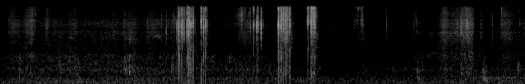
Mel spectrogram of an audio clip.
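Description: Hook-and-loop wrist strap on a padded lacrosse glove being pulled open: several short, sharp rips about two to three seconds in, with softer rustling of the glove around them.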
